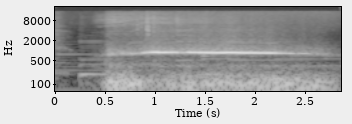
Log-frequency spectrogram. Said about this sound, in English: As the wind howled,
